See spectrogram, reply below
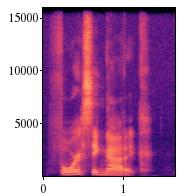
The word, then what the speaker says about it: Four Sigmatic: So if you want to try it, I'm drinking the adaptogen blend from Four Sigma. Fuck. I didn't pronounce that correctly. I'm drinking the adaptogen blend from Four Sigmatic.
